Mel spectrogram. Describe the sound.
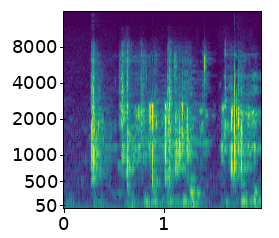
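A voice imitates typing on a computer keyboard with quick clicking syllables, delivered in a few short bursts separated by brief pauses.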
